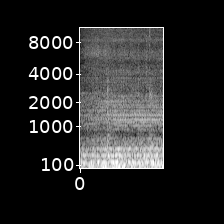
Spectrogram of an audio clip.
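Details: 1954 Mayflower oil-fired forced hot air furnace, last serviced 2012, oil burner running after motor work: smooth, steady low hum with no rattles or surges; owner expects this motor may seize eventually and plans another; running quietly and normally.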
